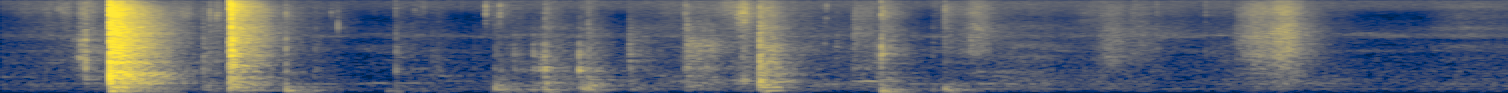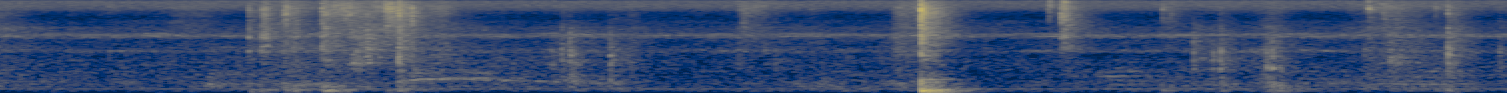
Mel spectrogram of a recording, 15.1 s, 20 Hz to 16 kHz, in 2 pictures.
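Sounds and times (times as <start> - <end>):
soft rustle: 3.6 - 6.7.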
